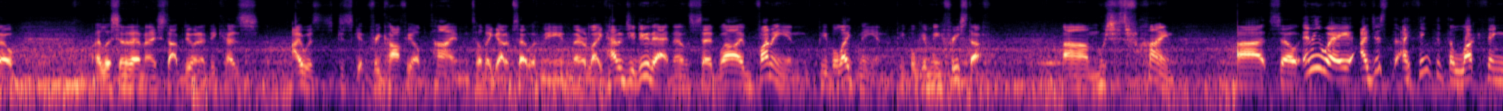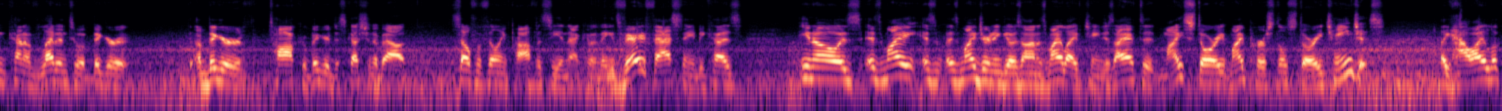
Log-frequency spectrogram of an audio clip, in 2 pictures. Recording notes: I wonder about a lot of things on the way to work and I am in my car… and I have a phone, so I thought I would just record some thoughts on some things I wonder about!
